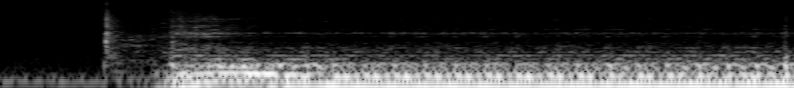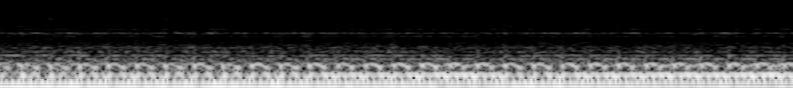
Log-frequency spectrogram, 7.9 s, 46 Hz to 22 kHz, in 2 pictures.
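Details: 1976 Ford Granada, 351W V8, finished 3-inch exhaust with 2-chamber Flowmaster and flush-cut tailpipe: starter catch, then deep even burble with no misses or knocks; quieter than hoped but a nice, not obnoxious Flowmaster sound.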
